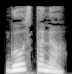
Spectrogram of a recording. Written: ಗೋಸ್ತನಿ

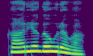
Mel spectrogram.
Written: ಕಾರ್ಯಗೌರವ

